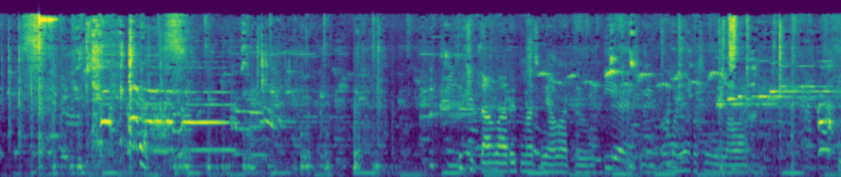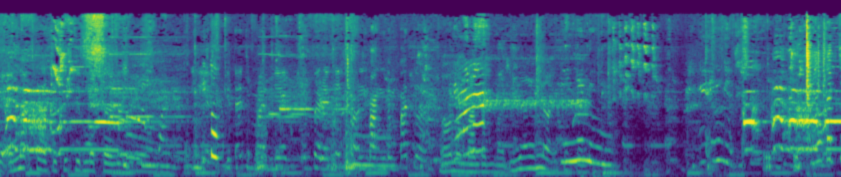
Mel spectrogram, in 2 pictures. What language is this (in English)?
Indonesian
